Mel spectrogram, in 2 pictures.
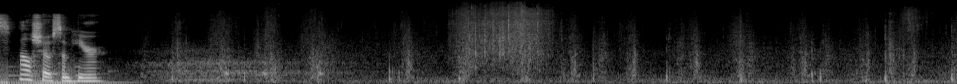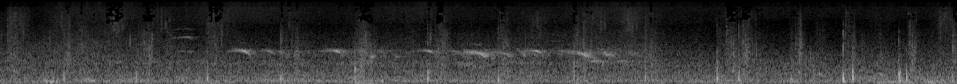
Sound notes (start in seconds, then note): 1.0 flapping of little leathery wings; 9.4 footsteps, gentle wind, cawing birds; 17.1 footsteps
